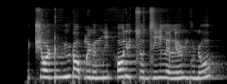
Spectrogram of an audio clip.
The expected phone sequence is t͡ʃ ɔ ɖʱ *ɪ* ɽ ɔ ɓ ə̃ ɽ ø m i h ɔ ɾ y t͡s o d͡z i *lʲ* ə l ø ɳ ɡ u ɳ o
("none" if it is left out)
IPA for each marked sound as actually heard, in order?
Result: y, l

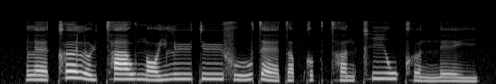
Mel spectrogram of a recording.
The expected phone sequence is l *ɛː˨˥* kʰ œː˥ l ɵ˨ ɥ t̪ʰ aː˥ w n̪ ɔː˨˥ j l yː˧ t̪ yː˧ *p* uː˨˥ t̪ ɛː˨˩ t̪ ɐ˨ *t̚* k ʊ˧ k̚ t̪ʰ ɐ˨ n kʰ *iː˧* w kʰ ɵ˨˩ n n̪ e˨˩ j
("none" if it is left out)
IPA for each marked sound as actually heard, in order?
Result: ɛː˨˩, f, p̚, iː˥

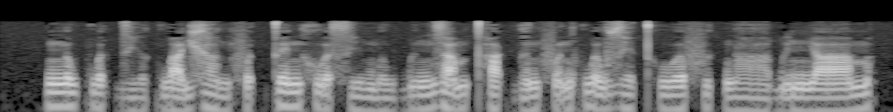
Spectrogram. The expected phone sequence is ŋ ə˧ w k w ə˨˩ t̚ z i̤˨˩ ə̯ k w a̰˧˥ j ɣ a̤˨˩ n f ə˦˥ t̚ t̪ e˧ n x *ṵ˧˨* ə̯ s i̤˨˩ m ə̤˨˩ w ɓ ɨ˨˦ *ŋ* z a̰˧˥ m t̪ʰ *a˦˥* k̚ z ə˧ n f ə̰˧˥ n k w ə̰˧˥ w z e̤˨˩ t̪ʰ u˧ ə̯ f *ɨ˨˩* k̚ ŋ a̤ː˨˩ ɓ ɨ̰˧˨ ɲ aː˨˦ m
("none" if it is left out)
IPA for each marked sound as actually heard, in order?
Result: ṵ˧˨, ŋ, a˨˩, ɨ˨˩

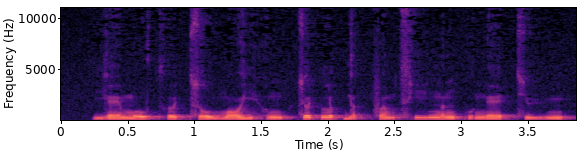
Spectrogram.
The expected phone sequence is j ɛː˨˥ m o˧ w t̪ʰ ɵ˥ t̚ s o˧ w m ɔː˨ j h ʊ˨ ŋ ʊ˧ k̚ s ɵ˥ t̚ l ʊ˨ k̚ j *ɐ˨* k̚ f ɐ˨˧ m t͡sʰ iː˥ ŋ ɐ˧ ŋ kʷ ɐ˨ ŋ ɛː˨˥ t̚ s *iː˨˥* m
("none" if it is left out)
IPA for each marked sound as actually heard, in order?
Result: ɐ˨, yː˨˥

